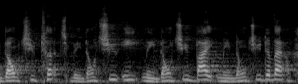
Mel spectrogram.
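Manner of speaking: quiet, fearful little pleading; timid pleading. Retold or imitated. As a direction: softly beg the devil to stay away. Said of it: "we sit here going".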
